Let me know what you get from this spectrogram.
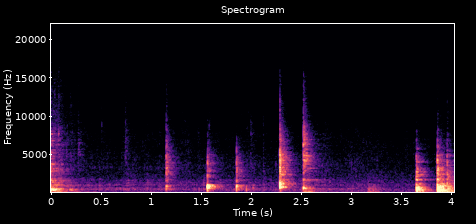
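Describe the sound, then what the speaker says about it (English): Chopped onions tossed into a hot pot of browned beef for Flemish beef and beer stew, landing in several sharp clattering knocks and scrapes against the metal, spaced irregularly and close up. "toss in all the onions"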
